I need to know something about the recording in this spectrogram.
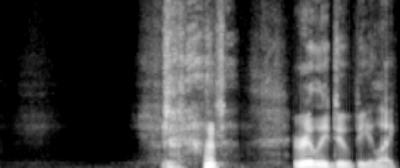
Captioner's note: laugh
